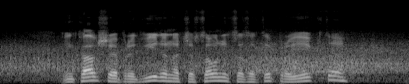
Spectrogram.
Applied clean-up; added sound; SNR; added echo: none; Train; 8 dB; none.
